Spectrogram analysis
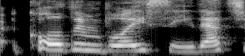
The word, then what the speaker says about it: Boise: see, I know how I heard someone the other day say Boise, and I said, no, it's Boise. I know how to say it properly now. Good There for we you. go. Yeah. They even have a song that says there's no Z in Boise.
